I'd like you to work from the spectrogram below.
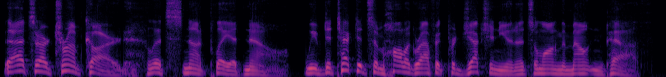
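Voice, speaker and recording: An actor playing an authoritative spy agency commander in a video game, giving orders in a gruff, commanding manner. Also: male voice, medium pitch, sing-song, normal speed, a bit bright, dry recording. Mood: grave briefing. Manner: commanding, briefing, dry. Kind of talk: video game mission briefing.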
